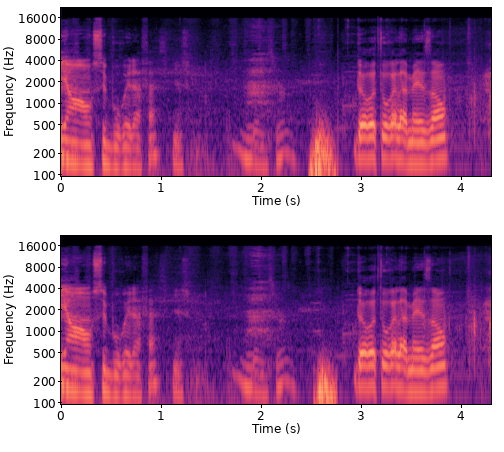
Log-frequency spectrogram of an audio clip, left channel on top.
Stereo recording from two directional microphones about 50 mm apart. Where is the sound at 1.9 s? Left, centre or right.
Left.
